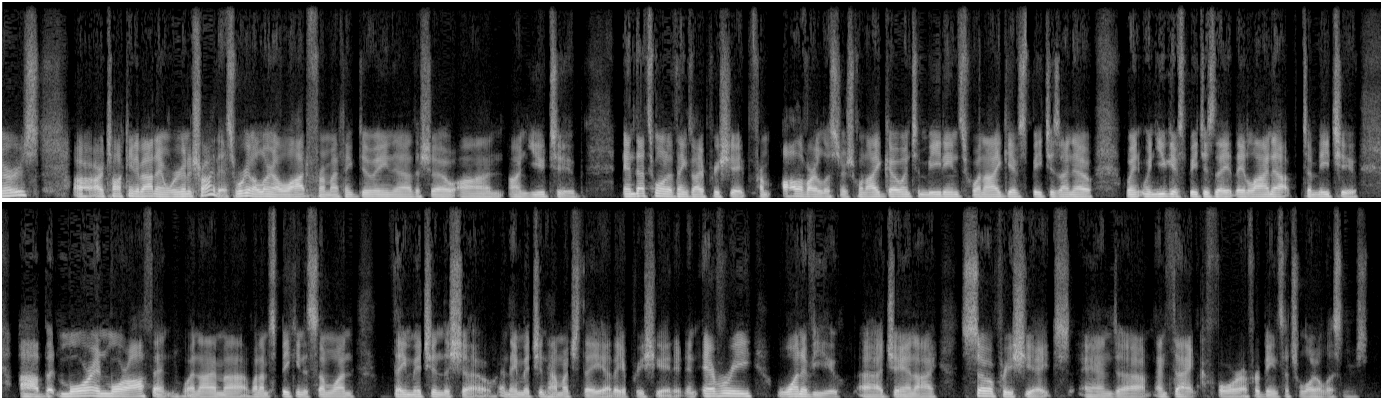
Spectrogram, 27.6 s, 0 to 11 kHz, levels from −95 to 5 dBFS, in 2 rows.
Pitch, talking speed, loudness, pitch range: 110 Hz, 240 wpm, -20 LUFS, 100-120 Hz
